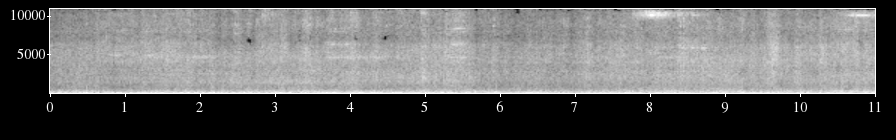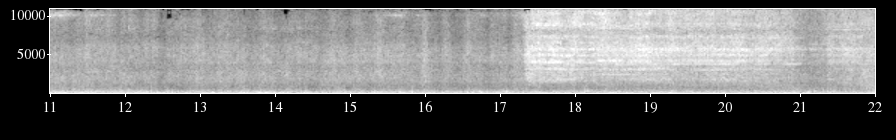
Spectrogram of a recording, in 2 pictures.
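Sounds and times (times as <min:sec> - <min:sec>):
train wheels rumbling on rail: 0:00.0 - 0:22.0
faint high wheel squeals: 0:17.3 - 0:22.0.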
